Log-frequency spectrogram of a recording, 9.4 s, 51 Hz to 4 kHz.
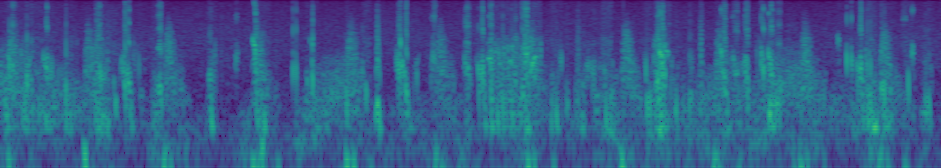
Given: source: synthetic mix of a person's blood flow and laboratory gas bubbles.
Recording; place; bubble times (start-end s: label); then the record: Doppler ultrasound of blood flow; subclavian vein
0.00-0.78 s: bubbles
0.84-1.66 s: bubbles
2.06-2.17 s: bubbles
2.34-2.38 s: bubbles
2.50-2.71 s: bubbles
2.90-2.99 s: bubbles
3.04-3.17 s: bubbles
3.44-3.70 s: bubbles
3.73-3.84 s: bubbles
3.91-4.21 s: bubbles
4.29-4.40 s: bubbles
4.62-5.43 s: bubbles
5.50-5.70 s: bubbles
5.74-6.23 s: bubbles
6.42-6.95 s: bubbles
7.15-7.52 s: bubbles
7.54-7.82 s: bubbles
8.36-8.95 s: bubbles
9.00-9.33 s: bubbles
From the record:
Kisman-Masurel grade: 342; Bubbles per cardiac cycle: rolling drumbeat, 9 or more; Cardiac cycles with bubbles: 100%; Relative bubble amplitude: moderate (0.250 to 0.450); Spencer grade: 3 (all of the cardiac periods contain showers or single bubble signals, but not dominating or overriding the cardiac motion signals); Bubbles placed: anywhere in the cardiac cycle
